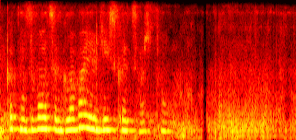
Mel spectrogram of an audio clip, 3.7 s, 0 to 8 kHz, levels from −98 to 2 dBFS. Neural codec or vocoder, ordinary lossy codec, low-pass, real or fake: codec, 16 kHz, 4.8 kbps, FACodec; Opus, 32 kbps; 7.2 kHz; fake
